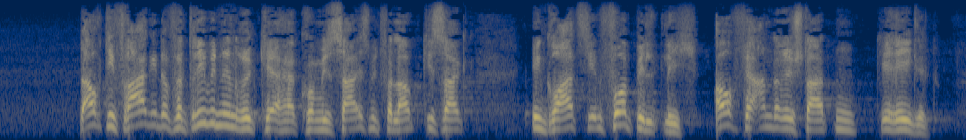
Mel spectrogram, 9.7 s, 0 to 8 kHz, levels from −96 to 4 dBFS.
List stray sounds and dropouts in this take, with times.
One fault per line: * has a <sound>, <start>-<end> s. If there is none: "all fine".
all fine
